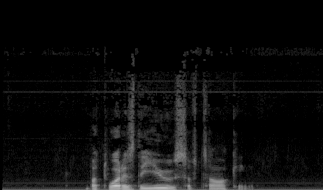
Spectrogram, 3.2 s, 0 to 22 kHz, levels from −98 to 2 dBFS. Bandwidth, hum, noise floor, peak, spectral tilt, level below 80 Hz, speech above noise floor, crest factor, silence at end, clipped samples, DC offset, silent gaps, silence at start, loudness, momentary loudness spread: 16 kHz; 50 Hz at -60 dBFS; -62 dBFS; -16 dBFS; -7 dB/octave; -60 dBFS; 27 dB; 20 dB; 0.75 s; under 0.1%; under 0.1%; none; 0.85 s; -36 LUFS; 13 LU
